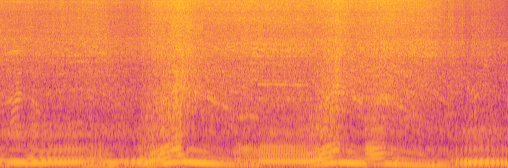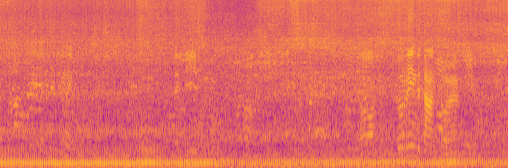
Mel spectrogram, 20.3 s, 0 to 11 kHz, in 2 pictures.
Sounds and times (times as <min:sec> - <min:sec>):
Crowd: 0:00.0 - 0:20.3.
